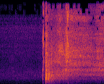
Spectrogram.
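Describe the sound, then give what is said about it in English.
After a brief quiet moment, a single sharp blast from a small homemade air cannon loaded with lava bursts out loudly, exploding the lava, followed by a sustained rushing, hissing roar that carries on to the end. “Uh, we made a little air cannon and we put the lava in the air cannon and then exploded that.”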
